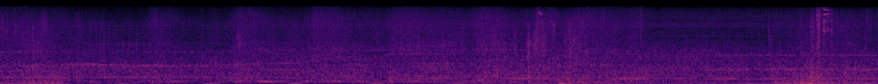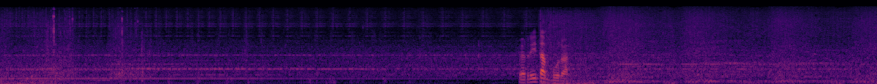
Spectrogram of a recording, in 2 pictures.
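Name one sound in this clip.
A mining laser hums steadily.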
